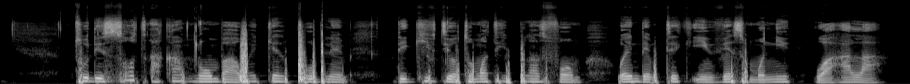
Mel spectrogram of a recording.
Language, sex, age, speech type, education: Nigerian Pidgin, male, 15-29, spontaneous, tertiary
